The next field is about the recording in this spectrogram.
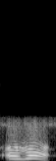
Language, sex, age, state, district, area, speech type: Bodo, female, 45-60, Assam, Chirang, rural, conversation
